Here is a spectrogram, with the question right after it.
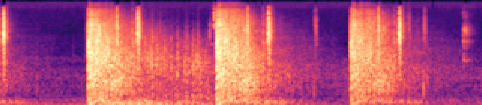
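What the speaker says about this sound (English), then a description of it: "this is one reasoning for the shotgun" Three loud shotgun blasts from the Tomb Raider game fire at roughly one-second intervals, each a sharp broadband crack that rings out and decays slowly before the next.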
